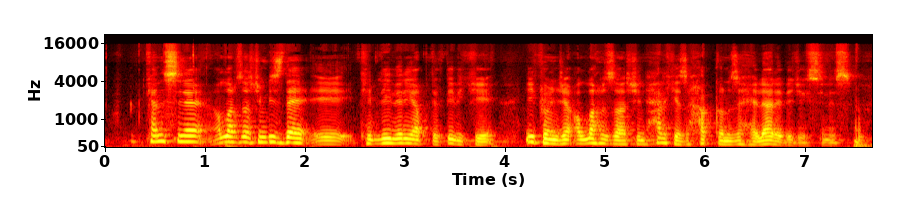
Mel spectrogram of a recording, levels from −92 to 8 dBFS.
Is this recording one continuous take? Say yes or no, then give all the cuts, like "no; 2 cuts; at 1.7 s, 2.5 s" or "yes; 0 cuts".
yes; 0 cuts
